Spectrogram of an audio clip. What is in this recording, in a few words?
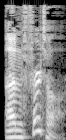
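"unfertile", English, uk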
